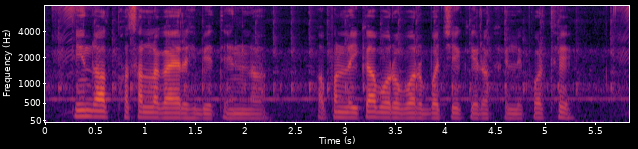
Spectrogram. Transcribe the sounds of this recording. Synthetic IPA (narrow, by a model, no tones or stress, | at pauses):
t̪inɾat̪̚pʰəsəlːəɡajɾəɦibet̪enlə | əpənləɪkabəɾobəɾbətːt͡ʃekeɾəkʰelepəɾt̪ʰe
